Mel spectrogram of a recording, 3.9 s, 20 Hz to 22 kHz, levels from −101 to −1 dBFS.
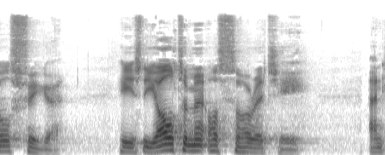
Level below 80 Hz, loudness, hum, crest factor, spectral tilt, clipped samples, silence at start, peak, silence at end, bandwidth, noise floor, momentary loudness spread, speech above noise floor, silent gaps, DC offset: -78 dBFS; -31 LUFS; none; 24 dB; -3.5 dB/octave; under 0.1%; 0 s; -10 dBFS; 0 s; 15 kHz; -74 dBFS; 17 LU; 43 dB; none; under 0.1%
